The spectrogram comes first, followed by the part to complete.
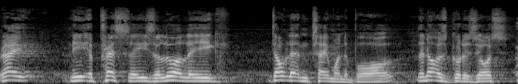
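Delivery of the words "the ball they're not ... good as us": ordinary talk, nothing marked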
